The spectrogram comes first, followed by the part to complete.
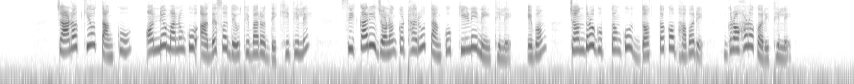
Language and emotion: Odia, neutral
